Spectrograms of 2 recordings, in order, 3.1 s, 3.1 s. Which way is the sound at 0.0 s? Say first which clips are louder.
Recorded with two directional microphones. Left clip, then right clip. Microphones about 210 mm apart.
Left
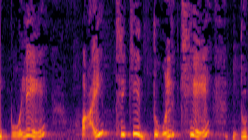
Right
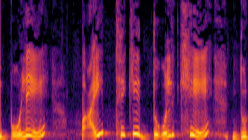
Right 8 dB; 45° right (ahead or behind).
